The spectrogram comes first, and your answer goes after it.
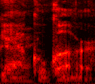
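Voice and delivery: put-on deep, breathy, half-whispered voice. Retelling what he said on the phone: imitating a deep voice. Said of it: "He had a really deep voice".

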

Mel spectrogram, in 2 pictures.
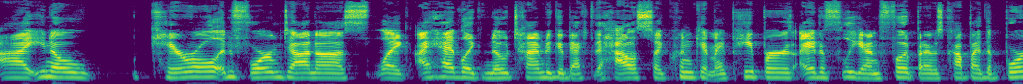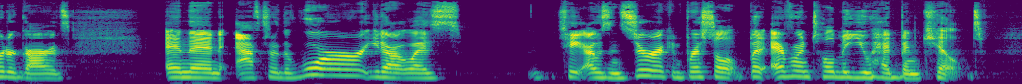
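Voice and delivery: plain

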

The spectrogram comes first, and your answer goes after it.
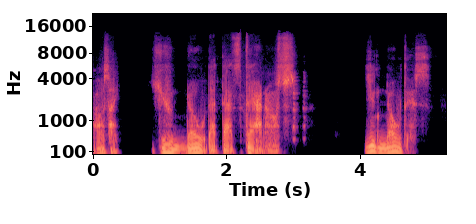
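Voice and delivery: hushed whisper. A father retells answering his daughter's repeated question: whispering. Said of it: "And I whispered to her".

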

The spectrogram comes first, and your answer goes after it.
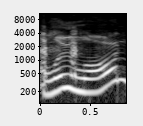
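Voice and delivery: put-on Australian accent. Saying a name as asked by another speaker: australian accent. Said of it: "with an Australian accent".

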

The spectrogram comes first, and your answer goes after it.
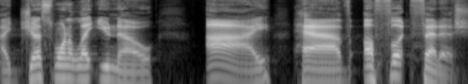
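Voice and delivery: mock very low, grave, dead-serious delivery. Retelling what a hookup said on sitting down: imitating a very serious tone. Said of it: "in a very serious tone said".

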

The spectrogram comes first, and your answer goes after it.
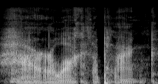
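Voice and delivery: very low, rough, dragged-out pirate voice. Proving to a listener they can act: pirate voice. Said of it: "why can I do this?".

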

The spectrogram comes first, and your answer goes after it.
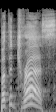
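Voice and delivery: effeminate, put-on voice.

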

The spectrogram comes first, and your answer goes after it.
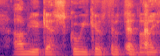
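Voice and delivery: ordinary delivery

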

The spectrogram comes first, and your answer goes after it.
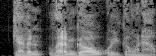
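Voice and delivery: mock whispering. Retelling what a fighter said during a chokehold: imitating a whisper. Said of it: "and whispers into my ear".

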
